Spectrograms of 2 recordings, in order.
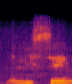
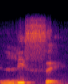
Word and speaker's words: lisez: Lisez le texte. Be careful, you don't say lycée.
